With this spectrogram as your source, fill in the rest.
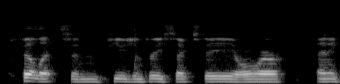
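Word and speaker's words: fillet: it it's called a phillip it's spelled like filet but they're in this type of application called a phillip and that's available to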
